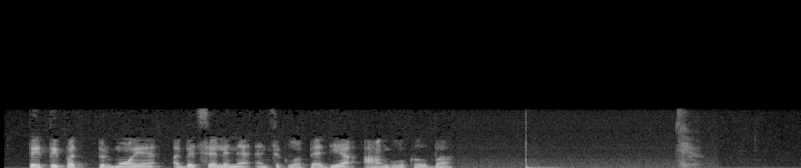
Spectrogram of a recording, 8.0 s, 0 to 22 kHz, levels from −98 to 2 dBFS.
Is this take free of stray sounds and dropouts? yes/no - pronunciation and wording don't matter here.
no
